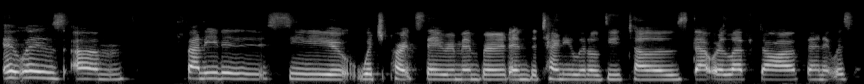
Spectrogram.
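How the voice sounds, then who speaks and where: A woman student speaks slowly and evenly in a class discussion, with a slightly high, flat voice. The sound is dry. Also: dry recording. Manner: slow and measured. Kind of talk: sharing thoughts in class.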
